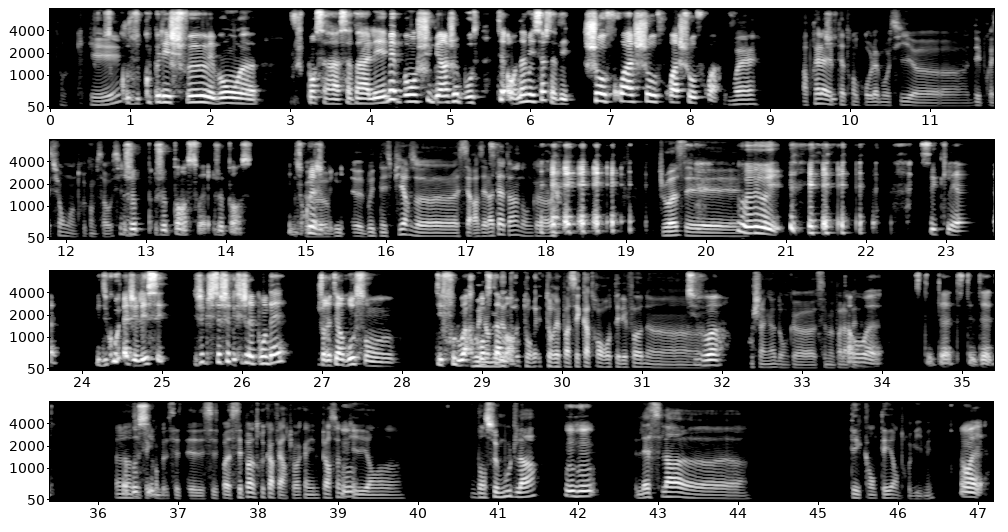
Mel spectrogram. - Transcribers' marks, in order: "bosse" said as "bousse"; tapping; other background noise; laugh; chuckle; laugh; distorted speech; laugh; static; unintelligible speech; in English: "dead"; in English: "dead"; in English: "mood"; drawn out: "heu"
- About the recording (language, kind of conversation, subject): French, unstructured, Comment gérer une amitié toxique ?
